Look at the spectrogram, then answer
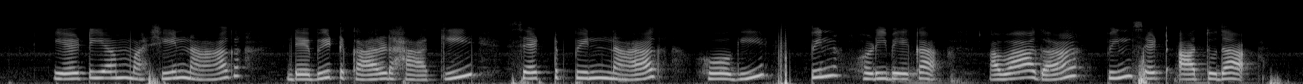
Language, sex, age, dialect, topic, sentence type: Kannada, male, 18-24, Northeastern, banking, statement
